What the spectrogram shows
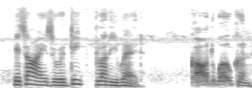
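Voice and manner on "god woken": croaking raven-like bird voice. Game narrator voices a raven taking to the air, croaking raven voice. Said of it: "It croaks as it takes to the air".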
